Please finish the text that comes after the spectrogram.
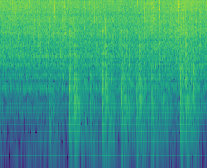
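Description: Marinated chicken pieces frying in a curry pan with tomato and masala give a steady, loud sizzle, broken by repeated scraping stirs, and nobody speaks.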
